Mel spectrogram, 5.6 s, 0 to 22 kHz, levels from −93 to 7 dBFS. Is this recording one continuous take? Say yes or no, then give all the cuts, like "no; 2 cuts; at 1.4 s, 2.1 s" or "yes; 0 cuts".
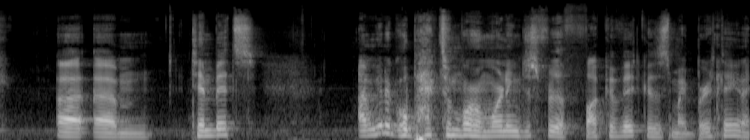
yes; 0 cuts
